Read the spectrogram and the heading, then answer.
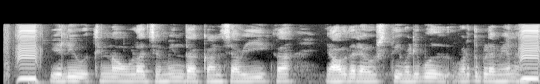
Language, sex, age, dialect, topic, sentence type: Kannada, male, 31-35, Northeastern, agriculture, question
